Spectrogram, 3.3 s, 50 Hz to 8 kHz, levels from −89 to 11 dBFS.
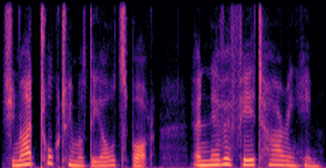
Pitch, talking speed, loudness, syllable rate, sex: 215 Hz, 255 wpm, -20 LUFS, 5.7 syllables/s, female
